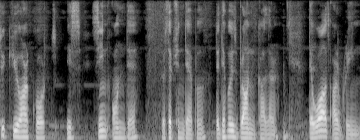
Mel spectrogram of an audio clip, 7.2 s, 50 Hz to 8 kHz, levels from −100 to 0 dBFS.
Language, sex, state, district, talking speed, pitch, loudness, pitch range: English, male, Nagaland, Dimapur, 160 wpm, 105 Hz, -20 LUFS, 95-120 Hz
